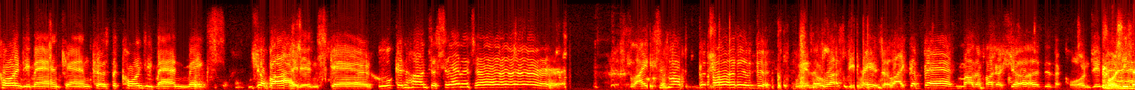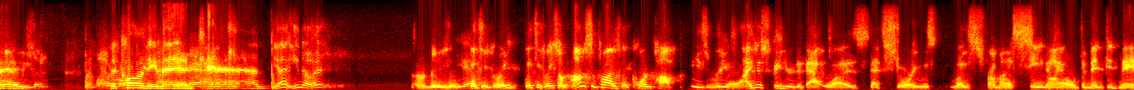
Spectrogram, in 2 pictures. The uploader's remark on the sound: The gang gets together over the phone lines from various locations and is joined by a special guest.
